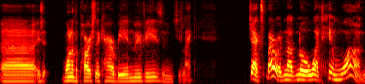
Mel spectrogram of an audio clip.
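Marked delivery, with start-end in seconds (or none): 5.0-7.3 high, clumsy, fake Jamaican accent. Recalling a line from a Pirates of the Caribbean movie: bad Jamaican accent. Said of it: "Americans just can't do Jamaican accents".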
